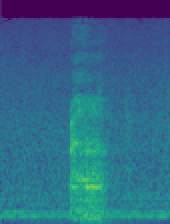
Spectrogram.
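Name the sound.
taking a drink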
